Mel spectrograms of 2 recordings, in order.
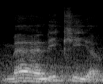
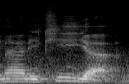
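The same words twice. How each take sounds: First: The vowel after the k is short. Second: The vowel after the k is long. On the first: The speaker calls it right. "al kaf has no mad" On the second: The speaker calls it wrong. "We should not say Malikiya"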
